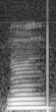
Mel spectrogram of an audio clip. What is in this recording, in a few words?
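"nun" first tone, pinyin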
